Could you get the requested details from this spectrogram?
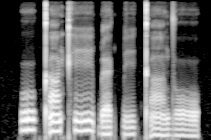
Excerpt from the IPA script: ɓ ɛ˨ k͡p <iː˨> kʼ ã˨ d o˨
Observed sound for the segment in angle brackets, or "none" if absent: i˨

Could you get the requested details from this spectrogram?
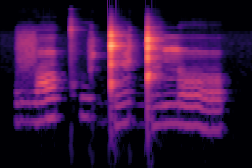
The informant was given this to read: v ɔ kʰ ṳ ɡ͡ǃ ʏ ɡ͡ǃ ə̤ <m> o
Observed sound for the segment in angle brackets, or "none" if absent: n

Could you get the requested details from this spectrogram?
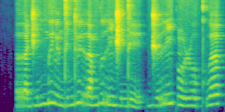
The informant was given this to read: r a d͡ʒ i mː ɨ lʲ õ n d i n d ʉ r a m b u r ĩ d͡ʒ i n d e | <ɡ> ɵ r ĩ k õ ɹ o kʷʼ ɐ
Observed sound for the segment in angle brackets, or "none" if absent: d͡ʒ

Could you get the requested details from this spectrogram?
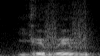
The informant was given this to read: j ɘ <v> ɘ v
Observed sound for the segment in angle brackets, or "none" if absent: v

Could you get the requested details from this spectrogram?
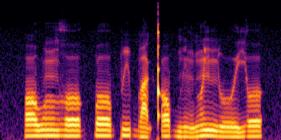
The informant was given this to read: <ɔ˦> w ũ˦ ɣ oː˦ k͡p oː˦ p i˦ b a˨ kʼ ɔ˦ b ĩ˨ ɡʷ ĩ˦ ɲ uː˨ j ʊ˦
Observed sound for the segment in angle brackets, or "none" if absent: ɔ˦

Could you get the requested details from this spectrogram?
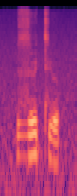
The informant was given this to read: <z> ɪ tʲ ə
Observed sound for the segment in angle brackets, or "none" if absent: z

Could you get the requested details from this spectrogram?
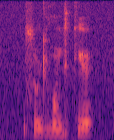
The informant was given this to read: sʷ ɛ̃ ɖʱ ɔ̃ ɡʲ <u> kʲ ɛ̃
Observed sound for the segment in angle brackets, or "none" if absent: u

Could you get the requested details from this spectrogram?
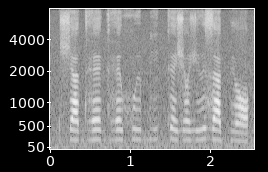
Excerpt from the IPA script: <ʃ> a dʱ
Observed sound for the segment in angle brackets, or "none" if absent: ʃ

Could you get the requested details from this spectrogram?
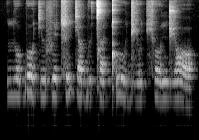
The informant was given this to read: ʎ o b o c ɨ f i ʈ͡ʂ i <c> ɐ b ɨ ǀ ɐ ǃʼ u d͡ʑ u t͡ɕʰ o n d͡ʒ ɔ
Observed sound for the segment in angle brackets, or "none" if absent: c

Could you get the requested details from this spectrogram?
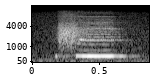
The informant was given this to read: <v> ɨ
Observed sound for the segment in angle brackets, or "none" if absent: f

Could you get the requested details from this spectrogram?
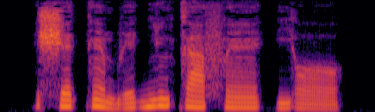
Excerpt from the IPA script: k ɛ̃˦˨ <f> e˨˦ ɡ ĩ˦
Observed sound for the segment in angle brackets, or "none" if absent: b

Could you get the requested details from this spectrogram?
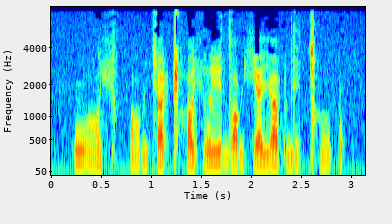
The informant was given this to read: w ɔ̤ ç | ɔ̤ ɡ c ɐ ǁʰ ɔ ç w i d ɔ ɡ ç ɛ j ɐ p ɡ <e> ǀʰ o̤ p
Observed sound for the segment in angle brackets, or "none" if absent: e̤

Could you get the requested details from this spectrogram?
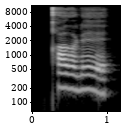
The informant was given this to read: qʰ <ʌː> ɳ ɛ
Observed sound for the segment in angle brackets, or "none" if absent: ʌː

